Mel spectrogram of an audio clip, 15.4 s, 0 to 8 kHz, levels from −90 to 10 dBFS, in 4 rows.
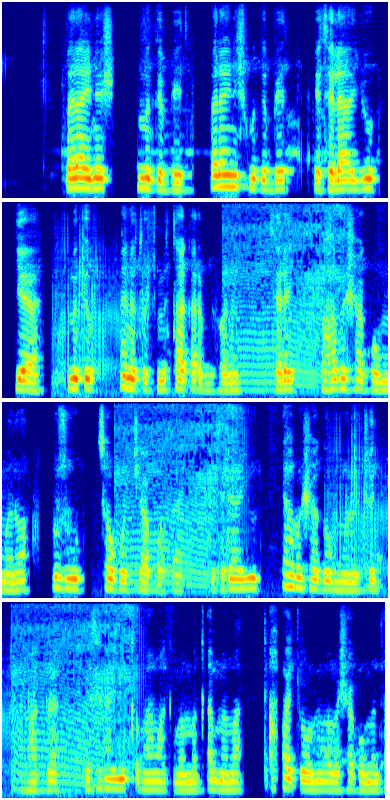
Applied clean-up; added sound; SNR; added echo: none; Fart + Fart; 19 dB; none.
